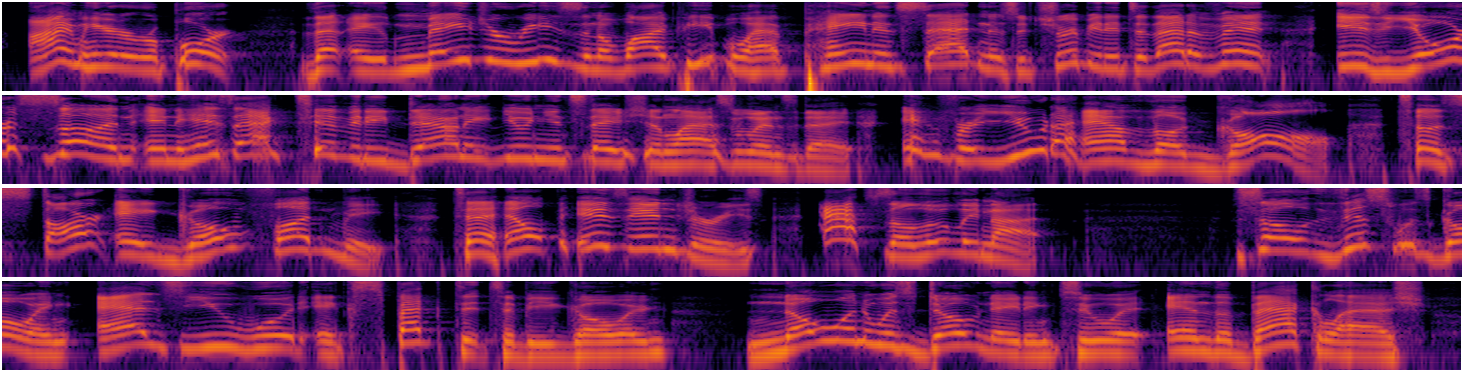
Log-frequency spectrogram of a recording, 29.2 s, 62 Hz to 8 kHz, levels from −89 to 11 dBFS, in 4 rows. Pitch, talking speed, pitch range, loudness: 220 Hz, 140 wpm, 180-275 Hz, -25 LUFS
